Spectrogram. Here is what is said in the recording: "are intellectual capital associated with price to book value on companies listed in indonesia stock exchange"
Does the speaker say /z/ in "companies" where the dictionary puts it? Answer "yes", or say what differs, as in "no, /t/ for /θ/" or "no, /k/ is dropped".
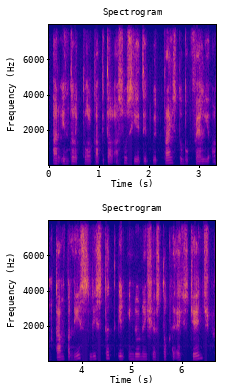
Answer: no, /s/ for /z/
